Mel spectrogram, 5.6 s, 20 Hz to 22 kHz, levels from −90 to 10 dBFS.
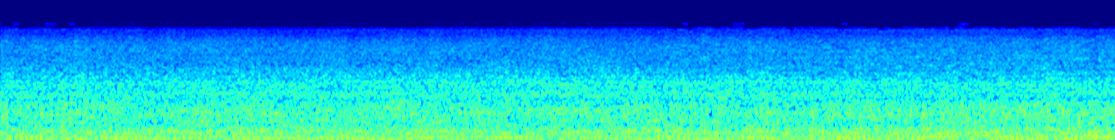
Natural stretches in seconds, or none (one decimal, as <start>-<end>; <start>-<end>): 0.0-0.4; 3.3-5.6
